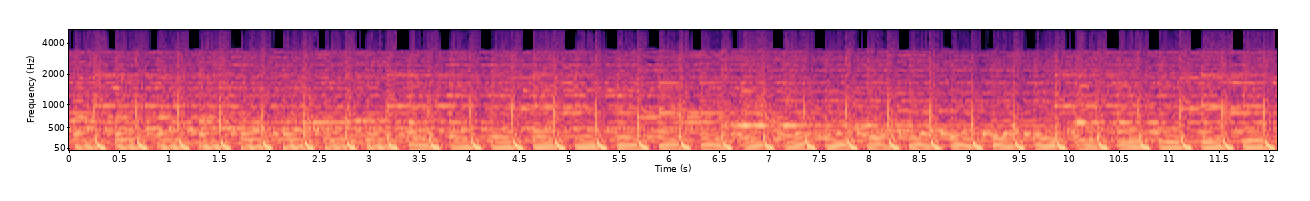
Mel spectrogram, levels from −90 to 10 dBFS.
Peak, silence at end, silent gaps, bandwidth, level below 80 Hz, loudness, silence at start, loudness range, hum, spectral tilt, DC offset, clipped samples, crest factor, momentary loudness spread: 0 dBFS; 0 s; none; 5.4 kHz; -10 dBFS; -6 LUFS; 0 s; 1 LU; none; -11 dB/octave; 0.9%; 20%; 4 dB; 1 LU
